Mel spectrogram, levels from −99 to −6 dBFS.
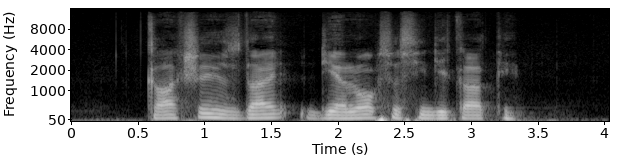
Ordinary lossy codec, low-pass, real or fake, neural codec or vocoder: MP3, 96 kbps; 14.4 kHz; fake; codec, 32 kHz, 1.9 kbps, SNAC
